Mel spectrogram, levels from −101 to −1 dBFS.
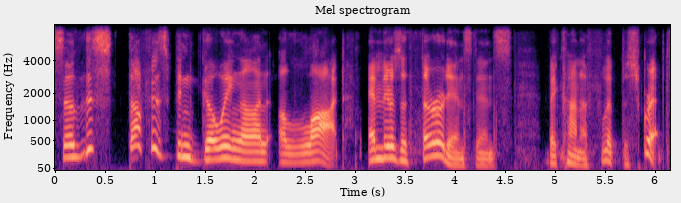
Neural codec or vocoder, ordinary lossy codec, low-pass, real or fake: none; Opus, 24 kbps; 7.2 kHz; real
